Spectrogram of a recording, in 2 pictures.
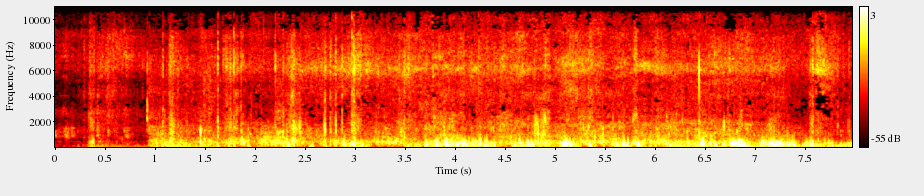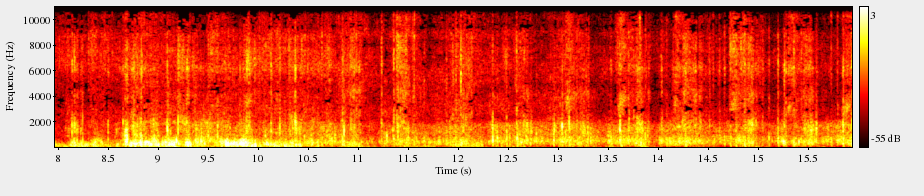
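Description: Boots crunch steadily through snow.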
